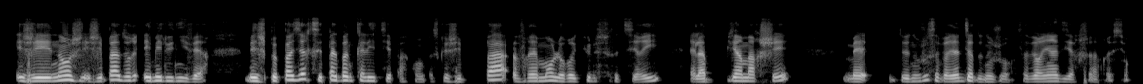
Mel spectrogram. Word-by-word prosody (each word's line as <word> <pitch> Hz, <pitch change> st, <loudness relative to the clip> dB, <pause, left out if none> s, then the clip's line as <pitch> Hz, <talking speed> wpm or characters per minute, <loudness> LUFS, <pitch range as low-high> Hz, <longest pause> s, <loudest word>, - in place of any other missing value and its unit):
et 165 Hz, -, +2 dB
j'ai 155 Hz, 0 st, +6 dB
non, 200 Hz, +5 st, +6 dB
j'ai 175 Hz, -5 st, -1 dB
j'ai 150 Hz, +2 st, -2 dB
pas 210 Hz, +4 st, +4 dB
adoré 200 Hz, 0 st, +1 dB
aimer 170 Hz, +1 st, +4 dB
l'univers 155 Hz, -5 st, -2 dB, 0.4 s
mais 160 Hz, -1 st, +6 dB
je 130 Hz, -, -3 dB
peux 170 Hz, -, +4 dB
pas 210 Hz, +3 st, +5 dB
dire 245 Hz, +4 st, +3 dB
que -, -, -9 dB
c'est -, -, 0 dB
pas 200 Hz, -, +4 dB
de 190 Hz, -, +1 dB
bonne 190 Hz, -2 st, +4 dB
qualité, 170 Hz, -4 st, -2 dB
par -, -, -18 dB
contre, 125 Hz, -, -15 dB
parce 145 Hz, -, -21 dB
que -, -, -9 dB
j'ai 135 Hz, 0 st, -8 dB, 0.2 s
pas 215 Hz, +2 st, +4 dB
vraiment 155 Hz, +5 st, -1 dB
le 160 Hz, -, +2 dB
recul 145 Hz, +1 st, -4 dB
sur -, -, -19 dB
cette -, -, -14 dB
série. 150 Hz, -, -5 dB, 0.2 s
Elle 130 Hz, -, -3 dB
a 135 Hz, -, +3 dB, 0.2 s
bien 165 Hz, -1 st, +3 dB
marché 160 Hz, +3 st, -1 dB, 0.5 s
mais 425 Hz, 0 st, -1 dB, 0.2 s
de 195 Hz, -9 st, -5 dB
nos 145 Hz, +1 st, -7 dB
jours, 200 Hz, -, -5 dB
ça 170 Hz, -, -4 dB
veut 140 Hz, -, -2 dB
rien 140 Hz, +2 st, +3 dB
dire 170 Hz, +2 st, +1 dB
de 130 Hz, -, -8 dB
nos 130 Hz, +1 st, -4 dB
jours, 125 Hz, -1 st, -13 dB
ça 135 Hz, -, -12 dB
veut 135 Hz, -, -2 dB
rien 145 Hz, +2 st, 0 dB
dire, 125 Hz, -4 st, -8 dB
j'ai -, -, -10 dB
l'impression, -, -, -14 dB
160 Hz, 280 wpm, -23 LUFS, 140-180 Hz, 0.5 s, j'ai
